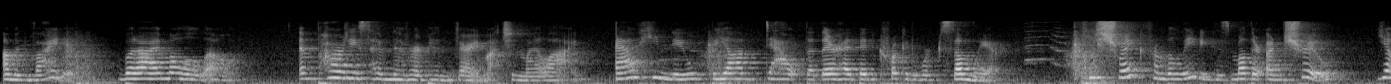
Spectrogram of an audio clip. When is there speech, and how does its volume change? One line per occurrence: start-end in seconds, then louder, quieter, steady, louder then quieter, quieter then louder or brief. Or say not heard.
0.0-13.8 steady.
